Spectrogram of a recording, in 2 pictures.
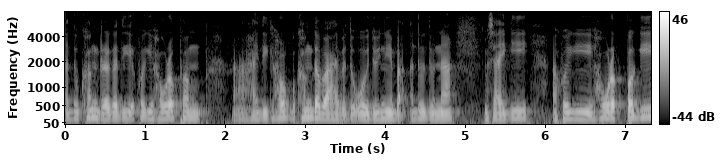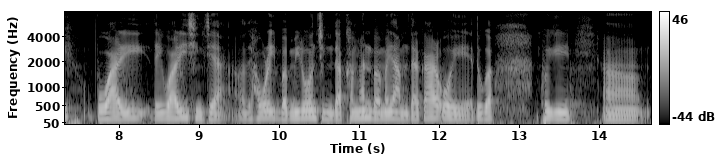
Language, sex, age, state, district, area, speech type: Manipuri, female, 45-60, Manipur, Tengnoupal, rural, spontaneous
